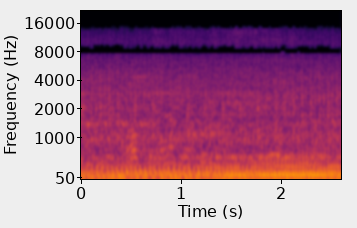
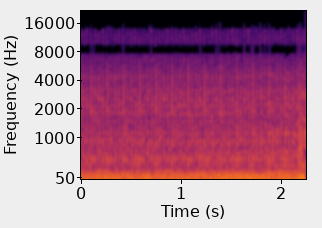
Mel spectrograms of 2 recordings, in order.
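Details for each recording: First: Isuzu 4BE1 diesel truck after replacing faulty injectors to fix a noisy engine: steady low diesel rumble at idle, even and unhurried, no knocks or rattles; now sounds healthy, normal idle. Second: Isuzu 4BE1 diesel truck at idle: heavy steady hammer-like knock, loud at idle and fading as rpm rises; rocker arm adjustment didn't fix it, cause was worn piston pin bushings and worn crank journal.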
